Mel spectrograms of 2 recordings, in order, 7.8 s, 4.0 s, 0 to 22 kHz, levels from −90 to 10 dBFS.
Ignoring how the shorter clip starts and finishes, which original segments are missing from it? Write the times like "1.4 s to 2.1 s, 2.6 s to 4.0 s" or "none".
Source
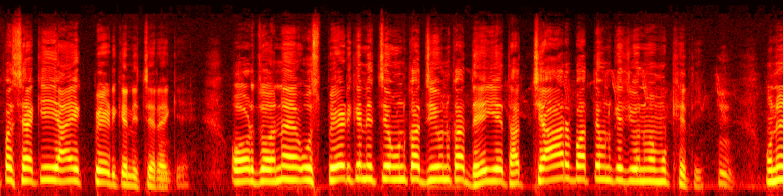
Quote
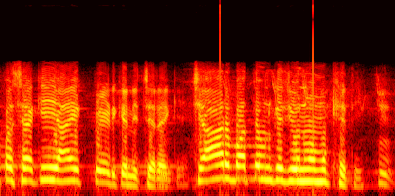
1.9 s to 5.3 s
